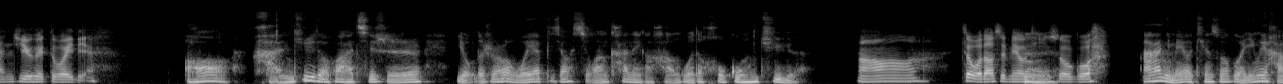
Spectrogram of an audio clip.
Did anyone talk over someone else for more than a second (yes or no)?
no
